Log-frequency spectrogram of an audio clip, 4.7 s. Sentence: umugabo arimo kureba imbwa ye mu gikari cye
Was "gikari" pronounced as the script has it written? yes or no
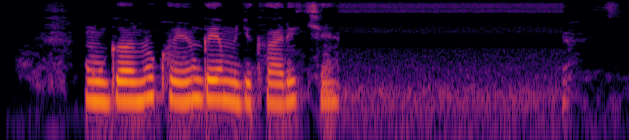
yes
